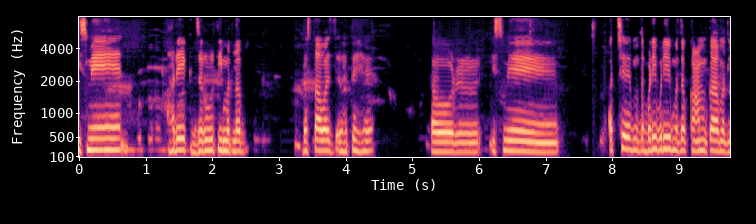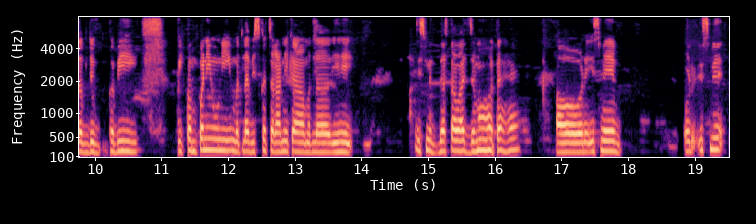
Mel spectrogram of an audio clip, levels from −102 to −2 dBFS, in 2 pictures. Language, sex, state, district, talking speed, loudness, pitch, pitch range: Hindi, female, Bihar, Kishanganj, 110 wpm, -14 LUFS, 220 Hz, 205-240 Hz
